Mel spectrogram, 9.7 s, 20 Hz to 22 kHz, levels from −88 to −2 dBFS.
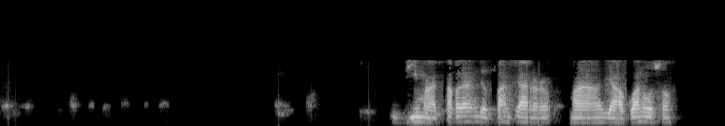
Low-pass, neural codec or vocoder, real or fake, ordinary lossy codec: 3.6 kHz; codec, 24 kHz, 0.9 kbps, WavTokenizer, medium speech release version 2; fake; AAC, 16 kbps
